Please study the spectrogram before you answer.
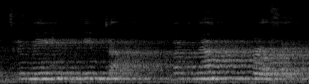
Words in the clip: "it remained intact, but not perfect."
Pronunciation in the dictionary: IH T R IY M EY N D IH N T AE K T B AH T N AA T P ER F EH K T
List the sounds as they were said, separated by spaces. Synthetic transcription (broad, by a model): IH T R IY M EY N IH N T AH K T B AH T N AA T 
